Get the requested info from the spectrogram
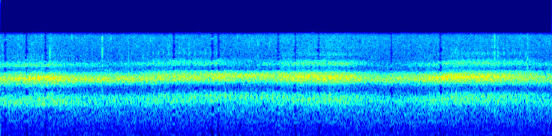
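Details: Chorus of gray tree frogs: many overlapping trilled calls merge into a continuous high buzz that rises slightly in strength near the start and again toward the end.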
